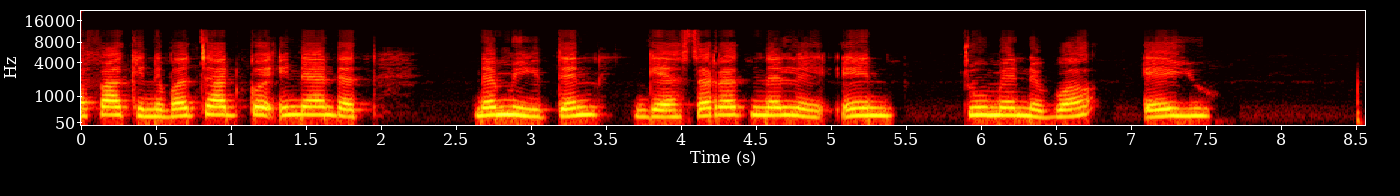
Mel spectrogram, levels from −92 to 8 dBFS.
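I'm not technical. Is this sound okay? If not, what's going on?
No. From start to finish the speech sounds grainy and rough, with a fizzy, noisy texture where clean tones should be. The cause is likely Opus compression squeezed too hard. When bits run short, the encoder fills in missing detail with approximations and noise.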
